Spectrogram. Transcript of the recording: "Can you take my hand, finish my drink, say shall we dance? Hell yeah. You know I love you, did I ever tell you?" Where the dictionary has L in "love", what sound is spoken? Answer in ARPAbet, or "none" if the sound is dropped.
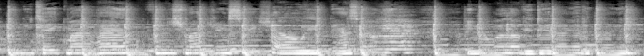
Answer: L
